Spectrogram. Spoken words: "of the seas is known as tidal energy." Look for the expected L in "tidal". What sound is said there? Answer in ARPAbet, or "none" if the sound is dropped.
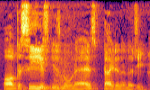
N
